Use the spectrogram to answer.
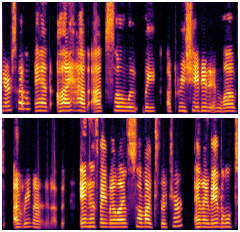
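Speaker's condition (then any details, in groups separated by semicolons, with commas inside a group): Cerebral palsy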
